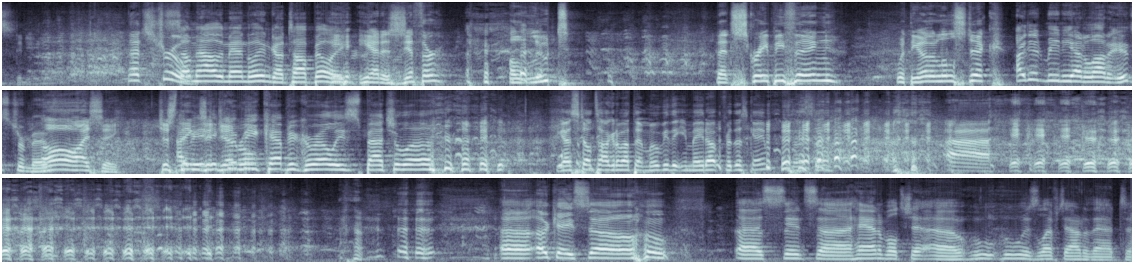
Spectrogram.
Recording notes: Live from the Helium Comedy Club in Portland, OR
